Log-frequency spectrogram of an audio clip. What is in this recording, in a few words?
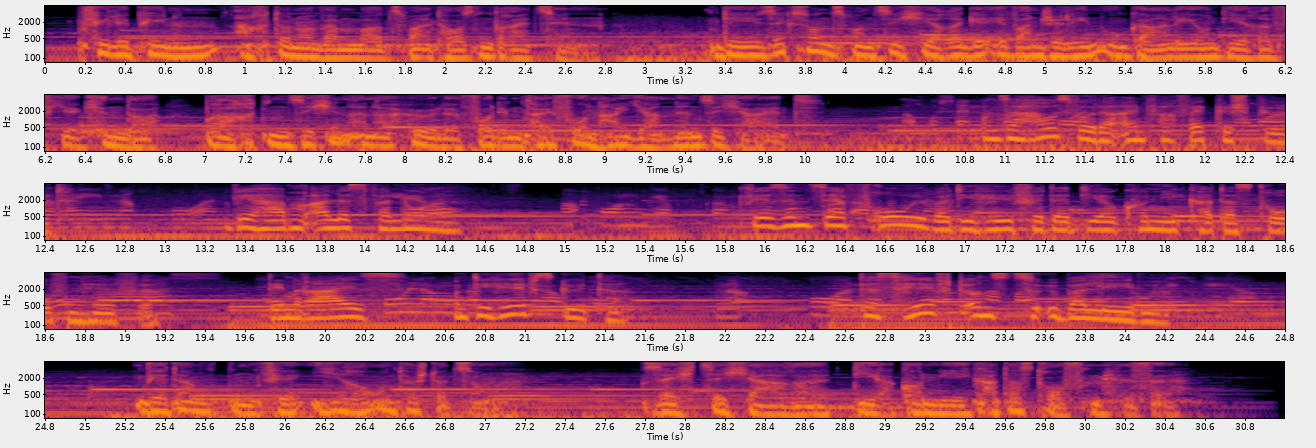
Radiospot; spot philippinen dkh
